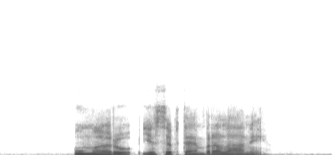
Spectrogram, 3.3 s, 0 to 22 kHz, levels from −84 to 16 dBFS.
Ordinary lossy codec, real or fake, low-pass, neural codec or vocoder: Opus, 24 kbps; fake; 7.2 kHz; codec, 16 kHz, 8 kbps, FreqCodec, smaller model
